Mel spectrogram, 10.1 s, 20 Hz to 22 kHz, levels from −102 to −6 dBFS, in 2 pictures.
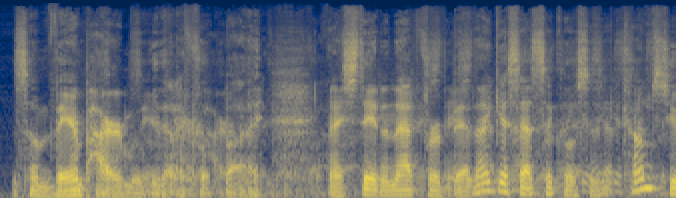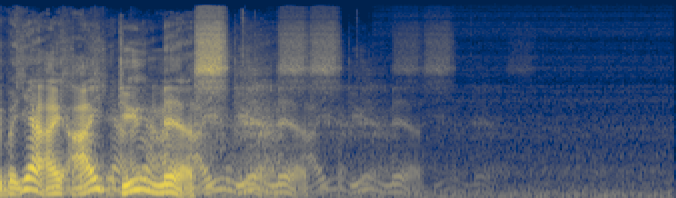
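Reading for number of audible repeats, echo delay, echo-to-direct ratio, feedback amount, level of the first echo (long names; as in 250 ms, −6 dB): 4, 621 ms, −14.0 dB, repeats not evenly spaced, −17.5 dB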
